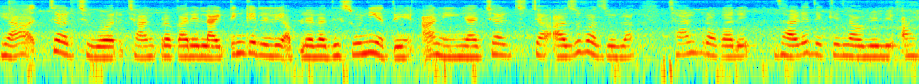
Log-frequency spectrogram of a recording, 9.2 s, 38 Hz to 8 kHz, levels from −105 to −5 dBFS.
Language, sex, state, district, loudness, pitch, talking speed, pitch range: Marathi, female, Maharashtra, Aurangabad, -22 LUFS, 225 Hz, 135 wpm, 220-255 Hz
